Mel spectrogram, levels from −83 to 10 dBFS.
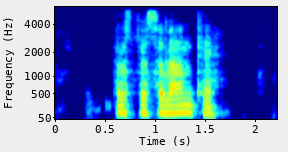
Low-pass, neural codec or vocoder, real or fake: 5.4 kHz; codec, 24 kHz, 1 kbps, SNAC; fake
